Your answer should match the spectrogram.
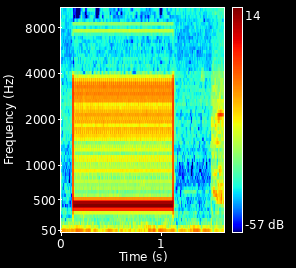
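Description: A single steady telephone tone sounds as a prank call is placed. It is loud and lasts about a second on its own, followed by faint noise.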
